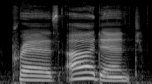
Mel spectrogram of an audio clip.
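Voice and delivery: president said slowly, middle vowel a relaxed schwa. Shown as a demonstration. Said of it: "when you get the schwa, uh, sound".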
